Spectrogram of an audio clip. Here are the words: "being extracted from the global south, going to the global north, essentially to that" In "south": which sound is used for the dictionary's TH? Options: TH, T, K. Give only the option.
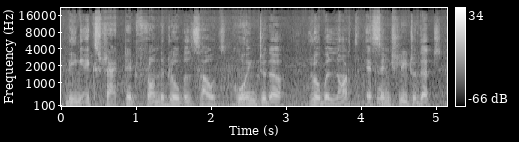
T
